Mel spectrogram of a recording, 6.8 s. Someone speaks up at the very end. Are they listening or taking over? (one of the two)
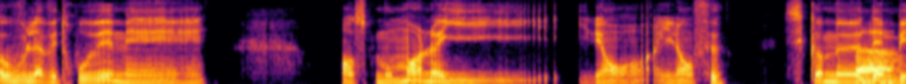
listening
